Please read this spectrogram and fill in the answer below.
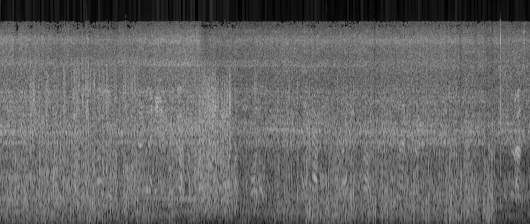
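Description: Wind rushing over the microphone and road noise from a moving car, with indistinct voices in the mix.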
